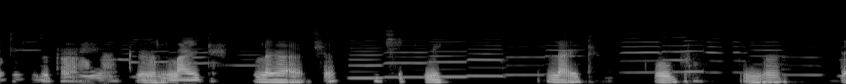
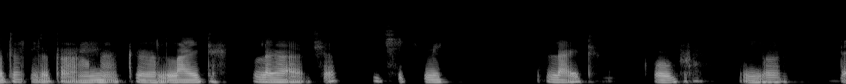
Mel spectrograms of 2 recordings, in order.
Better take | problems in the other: second | noise reduction (classical method Wiener filter)

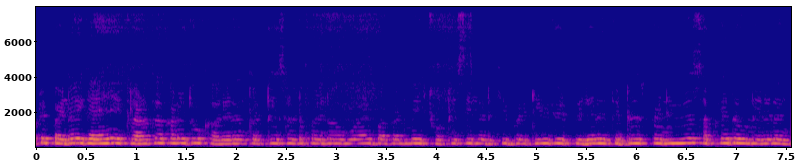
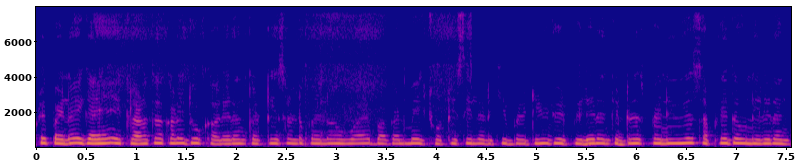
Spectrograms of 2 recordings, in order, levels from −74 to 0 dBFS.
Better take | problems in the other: second | room echo; dies away in 0.3 s

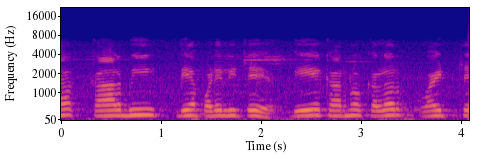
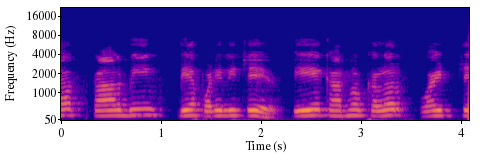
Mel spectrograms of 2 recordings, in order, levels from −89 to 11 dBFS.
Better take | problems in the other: first | noise reduction (neural mask model DeepFilterNet 3)

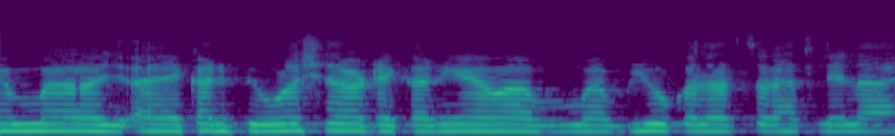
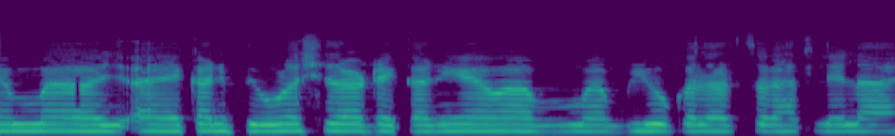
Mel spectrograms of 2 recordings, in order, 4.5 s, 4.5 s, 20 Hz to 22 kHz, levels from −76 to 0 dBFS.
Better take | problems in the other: second | room echo; dies away in 0.6 s

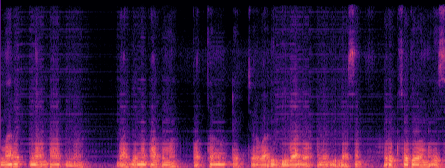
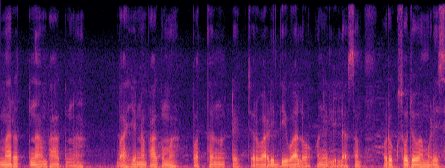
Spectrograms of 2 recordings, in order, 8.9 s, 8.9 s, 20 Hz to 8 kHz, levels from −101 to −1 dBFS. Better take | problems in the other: second | noise reduction (neural separator model SepFormer DNS4)

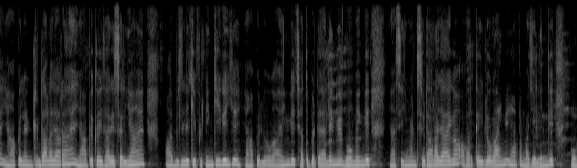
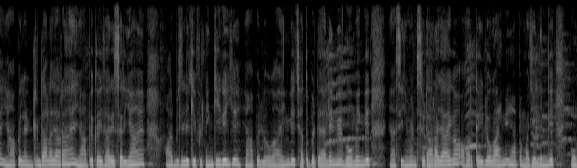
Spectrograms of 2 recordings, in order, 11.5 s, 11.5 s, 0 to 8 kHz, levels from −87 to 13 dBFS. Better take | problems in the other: second | noise reduction (neural separator model SepFormer DNS4)

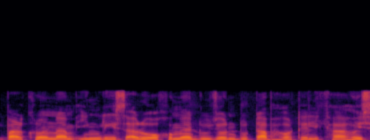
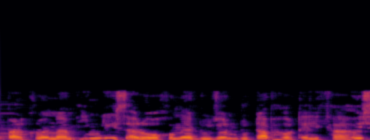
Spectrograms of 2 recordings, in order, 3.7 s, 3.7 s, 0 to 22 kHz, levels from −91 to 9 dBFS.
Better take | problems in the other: first | noise reduction (classical method WPE with log-MMSE)

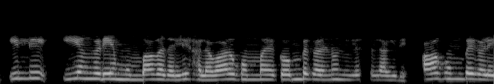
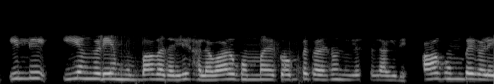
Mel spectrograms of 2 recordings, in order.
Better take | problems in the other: first | noise reduction (neural mask model DeepFilterNet 3)

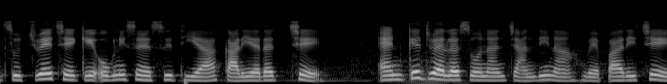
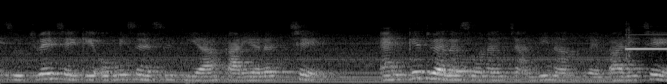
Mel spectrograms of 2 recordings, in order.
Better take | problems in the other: first | background sound (Microwave oven); 7 dB below the speech // room echo; dies away in 0.8 s

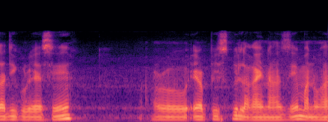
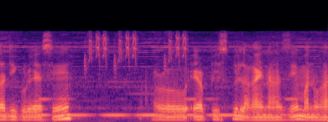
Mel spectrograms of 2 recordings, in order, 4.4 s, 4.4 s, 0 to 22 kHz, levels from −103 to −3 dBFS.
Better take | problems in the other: first | background sound (Glass + Bird); 8 dB below the speech

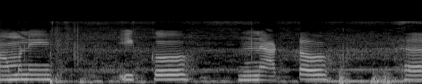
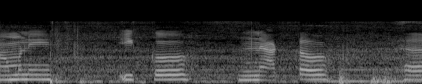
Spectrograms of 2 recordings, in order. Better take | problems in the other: first | background sound (Fire); 14 dB below the speech

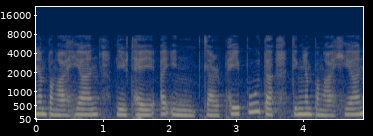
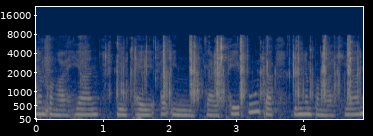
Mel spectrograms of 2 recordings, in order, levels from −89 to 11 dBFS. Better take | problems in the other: first | background sound (Chewing, mastication); 4 dB above the speech

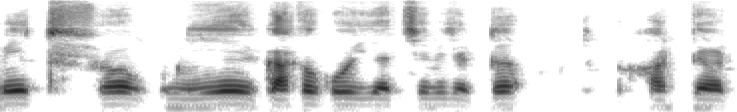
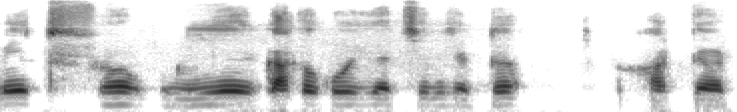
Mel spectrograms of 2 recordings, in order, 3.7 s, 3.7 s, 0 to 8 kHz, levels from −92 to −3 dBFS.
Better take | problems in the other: first | noise reduction (neural mask model Resemble Enhance denoiser)

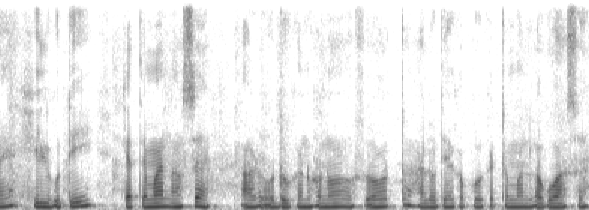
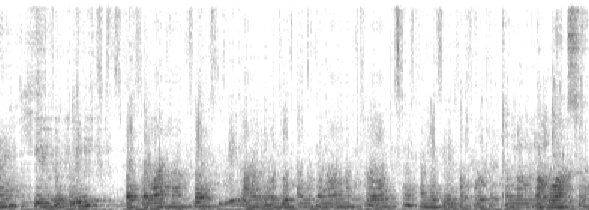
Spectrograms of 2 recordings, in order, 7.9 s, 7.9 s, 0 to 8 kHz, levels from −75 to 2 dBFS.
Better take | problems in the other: first | noise reduction (neural separator model SepFormer DNS4)

